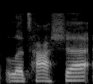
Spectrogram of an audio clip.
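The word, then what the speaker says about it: Latashá: So you can follow me at Call Me Latasha, LATASHA. And then I spell my name LATASHA with an accent on the last A.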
